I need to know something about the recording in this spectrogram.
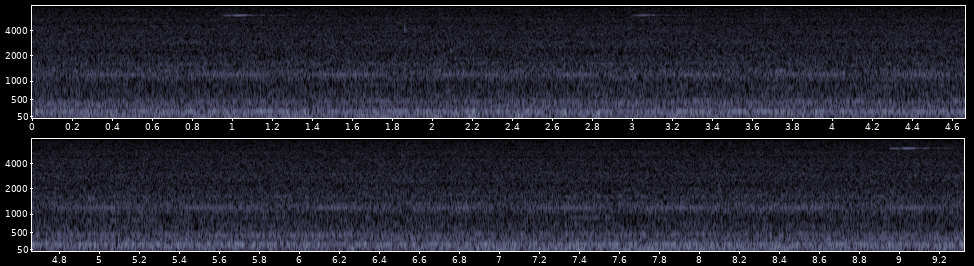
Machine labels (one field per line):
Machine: pump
